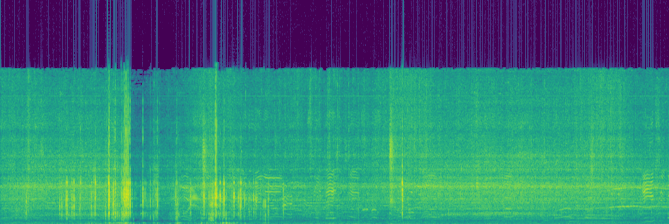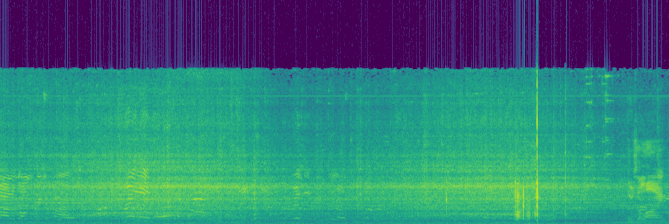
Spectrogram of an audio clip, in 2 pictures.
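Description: Wind rushing and buffeting the microphone of a camera riding on a swinging fairground thrill ride, with riders' voices mixed in. The loudest gusts come about two and three seconds in.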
